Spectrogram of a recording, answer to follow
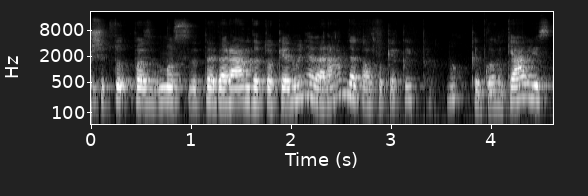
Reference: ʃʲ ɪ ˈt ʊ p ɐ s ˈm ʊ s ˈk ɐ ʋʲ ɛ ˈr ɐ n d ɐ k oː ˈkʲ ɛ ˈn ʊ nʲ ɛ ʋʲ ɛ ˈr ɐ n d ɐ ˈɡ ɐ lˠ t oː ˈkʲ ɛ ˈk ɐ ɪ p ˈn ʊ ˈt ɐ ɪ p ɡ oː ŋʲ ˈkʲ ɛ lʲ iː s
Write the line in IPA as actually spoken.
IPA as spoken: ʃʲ ɪ ˈt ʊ p ɐ s ˈm ʊ s ˈt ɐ ʋʲ ɛ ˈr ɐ n d ɐ t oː ˈkʲ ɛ ˈn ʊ nʲ ɛ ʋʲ ɛ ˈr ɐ n d ɐ ˈɡ ɐ lˠ t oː ˈkʲ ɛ ˈk ɐ ɪ p ˈn ʊ ˈk ɐ ɪ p ɡ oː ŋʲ ˈkʲ æ lʲ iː s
